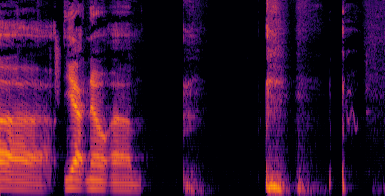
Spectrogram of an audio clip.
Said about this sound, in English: Yeah, all right, sorry, had to clear that out there. I got the COVID. I had to cough a little bit. So there it goes.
